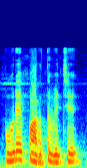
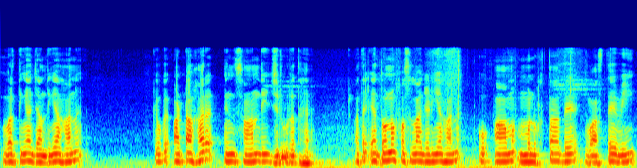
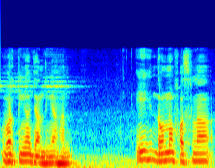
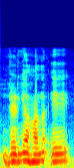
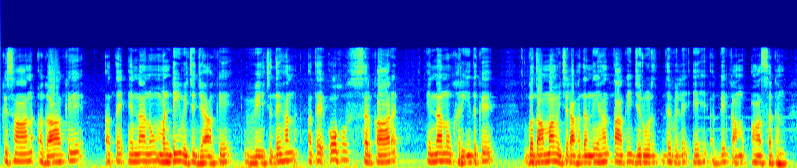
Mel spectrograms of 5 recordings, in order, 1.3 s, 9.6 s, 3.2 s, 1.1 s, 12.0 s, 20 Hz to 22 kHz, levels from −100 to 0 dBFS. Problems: none marked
